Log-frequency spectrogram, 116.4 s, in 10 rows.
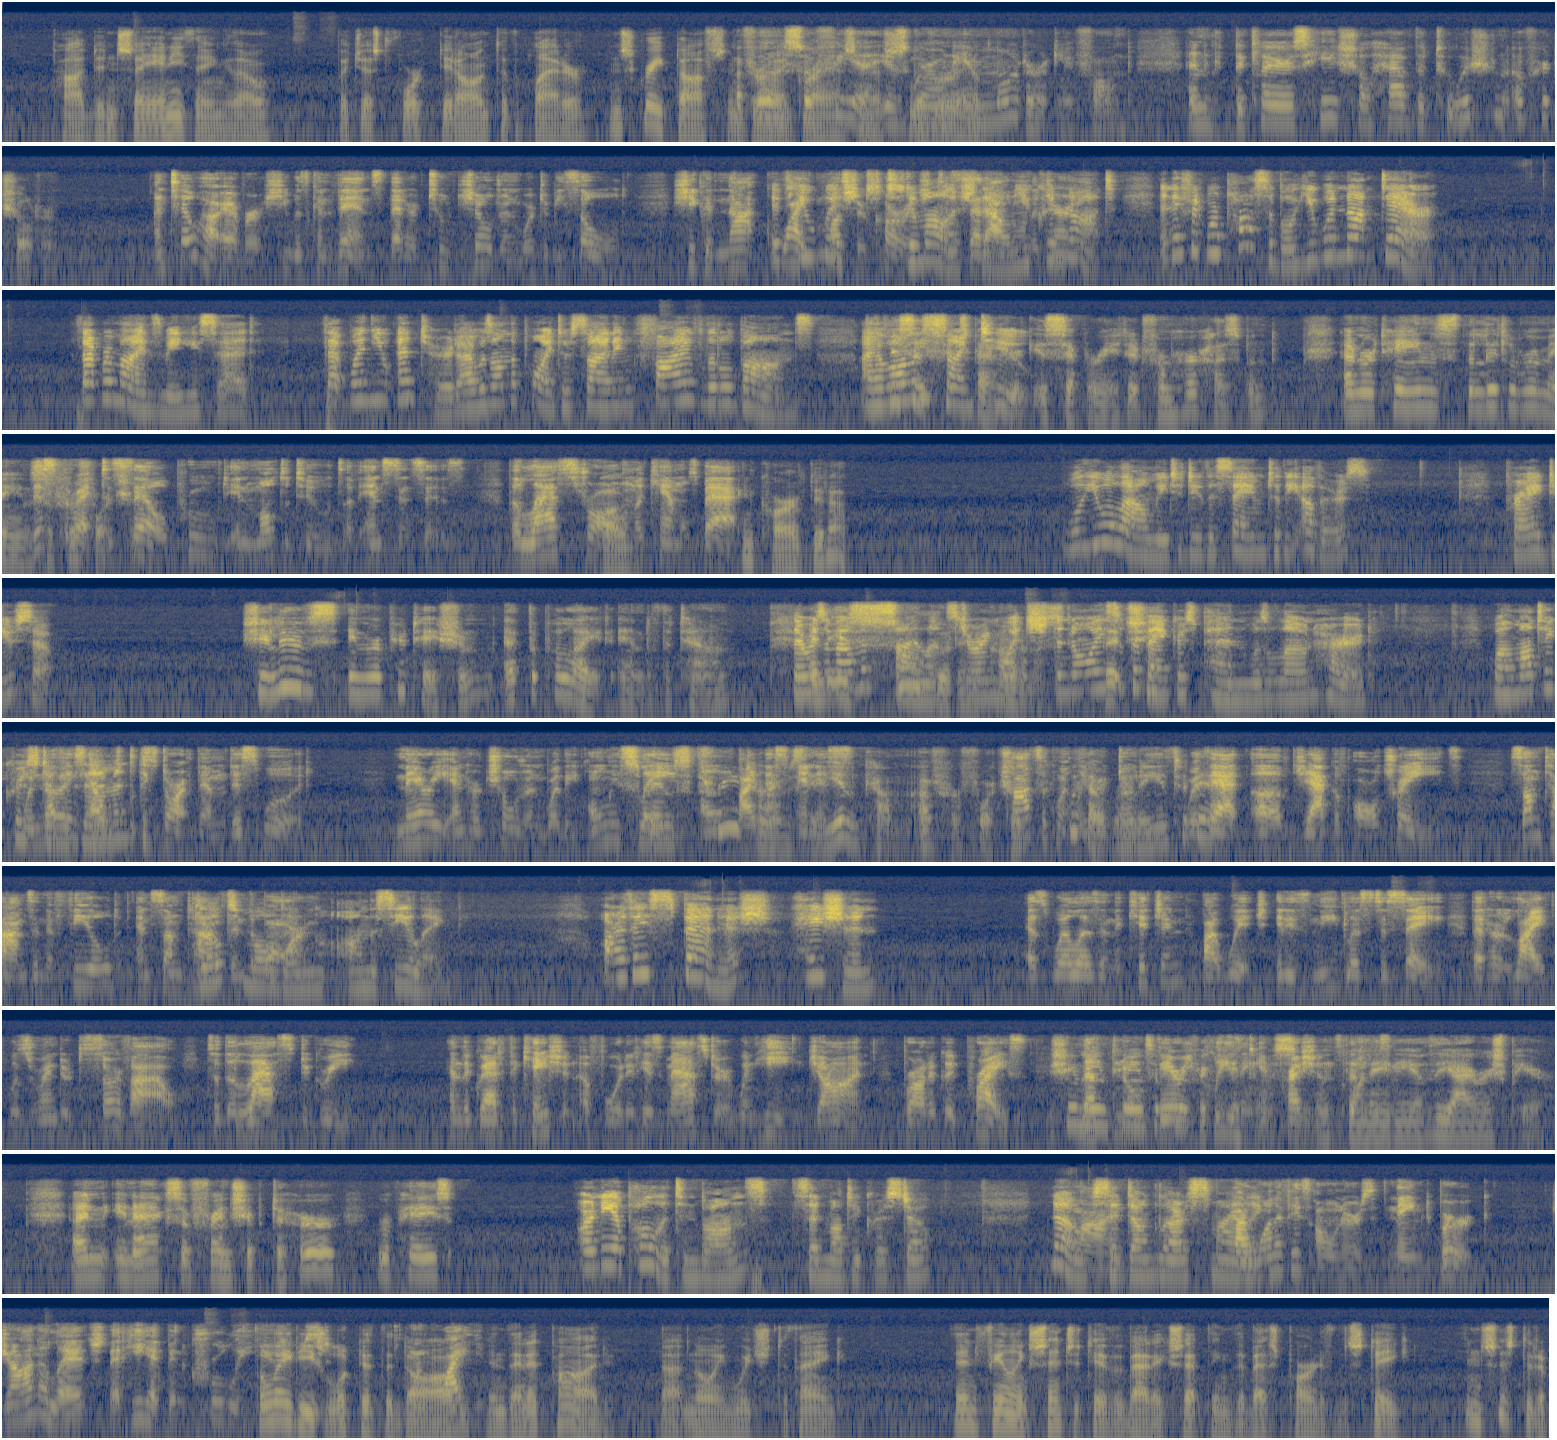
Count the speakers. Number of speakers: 4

